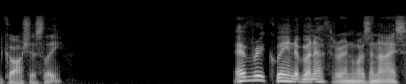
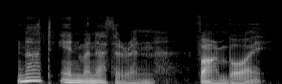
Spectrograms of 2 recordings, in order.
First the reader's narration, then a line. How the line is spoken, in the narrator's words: she said calmly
